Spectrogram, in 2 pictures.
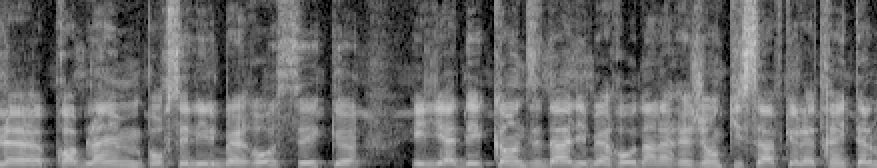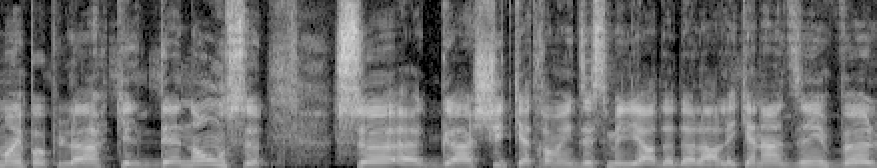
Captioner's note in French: voix de l'interprète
